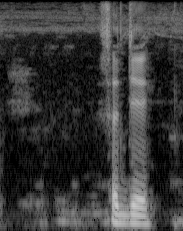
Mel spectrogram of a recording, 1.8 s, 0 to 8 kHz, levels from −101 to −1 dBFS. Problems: none marked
